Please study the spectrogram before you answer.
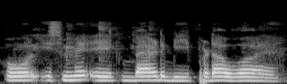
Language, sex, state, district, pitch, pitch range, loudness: Hindi, male, Uttar Pradesh, Saharanpur, 185 Hz, 175-190 Hz, -12 LUFS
